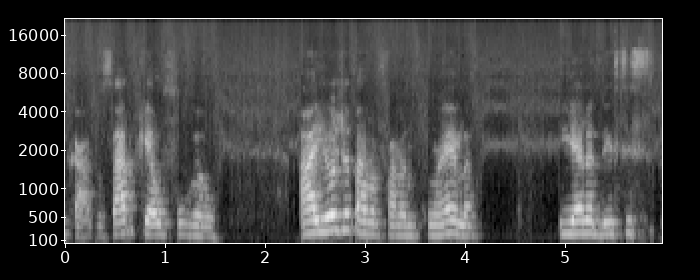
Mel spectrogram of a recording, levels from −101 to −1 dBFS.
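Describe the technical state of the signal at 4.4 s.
At 4.4 s the speech carries converter idle tones. They run through the whole clip, so this moment is no exception. A delta-sigma converter working without dither settles into repeating bit patterns when its input is small. Those patterns sound as a whistle around 2 kHz, sitting about 26 dB below the speech. It shows most in pauses and as grain under the speech. The Opus layer is audible only as light coding, with the band reaching about 20.1 kHz.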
